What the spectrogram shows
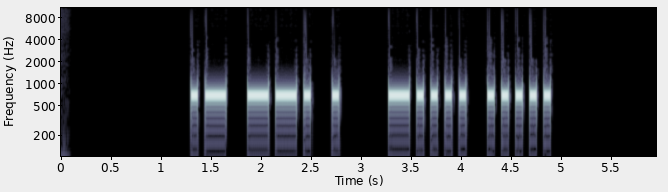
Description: Morse code, heard as a keyed tone, about 17 wpm, 700 Hz. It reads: AGE 65
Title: K1USN SST QSO Practice 17wpm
